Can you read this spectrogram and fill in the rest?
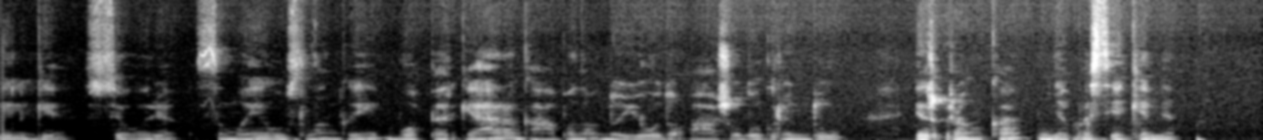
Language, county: Lithuanian, Vilnius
